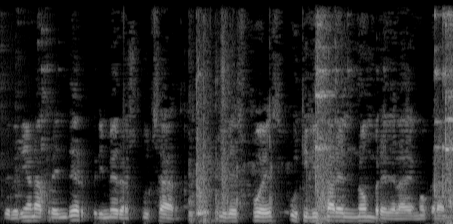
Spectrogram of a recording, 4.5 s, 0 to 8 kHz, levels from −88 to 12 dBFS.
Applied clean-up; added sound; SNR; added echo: classical method WPE with log-MMSE.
